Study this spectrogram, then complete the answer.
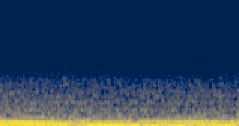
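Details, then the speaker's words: Vehicle driving on the road: deep, steady exhaust drone fills the cabin; owner attributes it to a holed exhaust, unconfirmed. "É isso aí pessoal a lagoa e esse barulhinho de Escapamento furado tá chato"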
